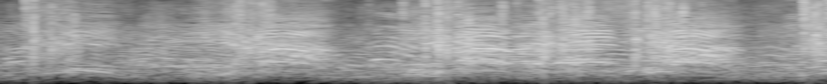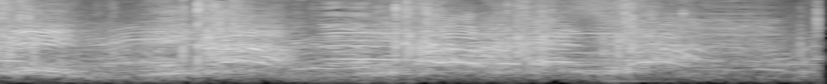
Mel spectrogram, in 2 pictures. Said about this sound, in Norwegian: Sånn hørtes det ut da opp mot en million mennesker demonstrerte for et selvstendig Catalonia i Barcelona torsdag kveld.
